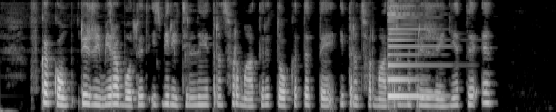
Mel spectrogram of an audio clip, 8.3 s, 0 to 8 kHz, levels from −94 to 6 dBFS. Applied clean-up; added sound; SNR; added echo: classical method Wiener filter.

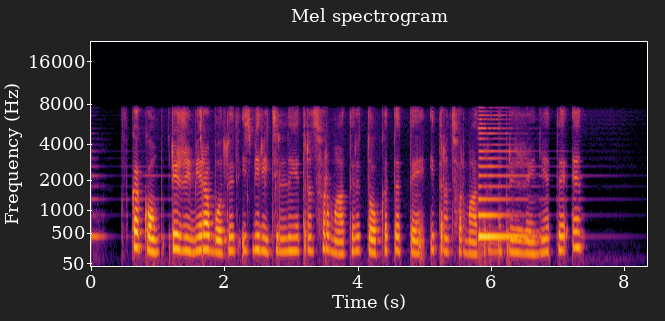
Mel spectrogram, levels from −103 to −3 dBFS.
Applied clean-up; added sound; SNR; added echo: neural mask model RNNoise.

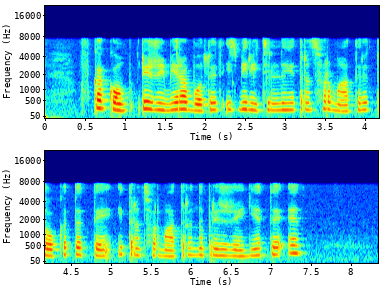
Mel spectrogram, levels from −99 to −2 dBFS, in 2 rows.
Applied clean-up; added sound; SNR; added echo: none; none; none; none.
